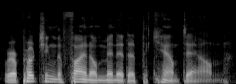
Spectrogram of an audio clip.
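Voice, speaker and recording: A man giving measured, explanatory live commentary on a launch as a webcast commentator. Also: sits low, sing-song, darkish tone, no room sound.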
